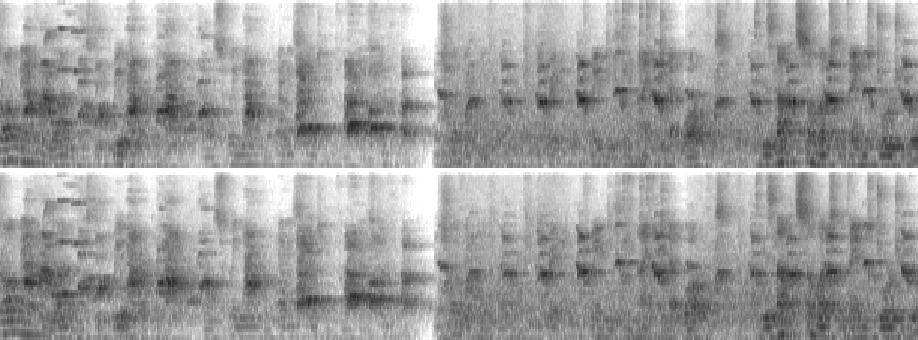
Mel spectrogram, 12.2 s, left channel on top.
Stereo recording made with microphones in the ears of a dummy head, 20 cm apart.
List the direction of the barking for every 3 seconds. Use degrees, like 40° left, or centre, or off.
20° left, 70° left, 50° left, 10° left.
